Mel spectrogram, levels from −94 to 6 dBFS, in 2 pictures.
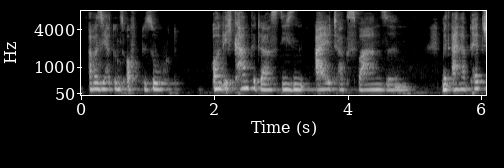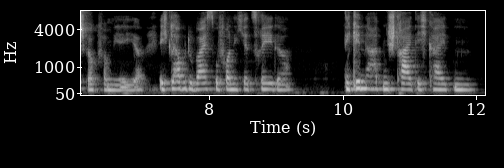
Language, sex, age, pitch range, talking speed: German, female, 20-39, 200-235 Hz, 135 wpm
